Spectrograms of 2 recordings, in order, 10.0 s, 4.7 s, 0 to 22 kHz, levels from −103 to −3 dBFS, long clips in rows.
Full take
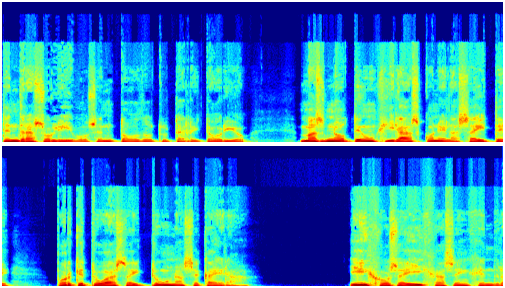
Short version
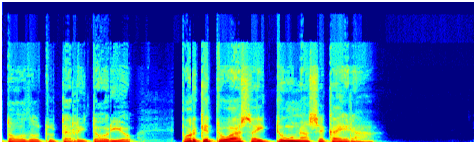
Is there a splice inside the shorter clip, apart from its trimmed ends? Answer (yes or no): yes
